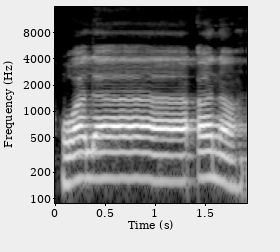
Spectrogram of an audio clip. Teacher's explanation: آگے والی آیت ہے ولا انا عابد ما عبدتم، تو یہاں پر بھی مد کرنے کے بعد حمزہ کو خوب جھٹکے کے ساتھ ادا کریں گے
